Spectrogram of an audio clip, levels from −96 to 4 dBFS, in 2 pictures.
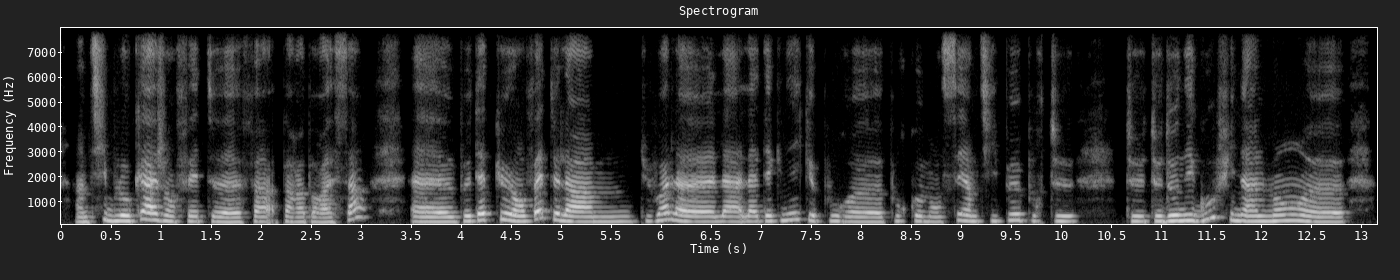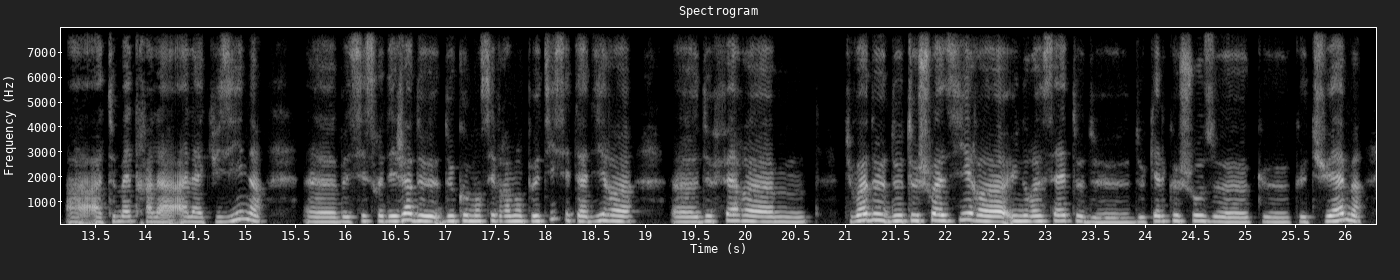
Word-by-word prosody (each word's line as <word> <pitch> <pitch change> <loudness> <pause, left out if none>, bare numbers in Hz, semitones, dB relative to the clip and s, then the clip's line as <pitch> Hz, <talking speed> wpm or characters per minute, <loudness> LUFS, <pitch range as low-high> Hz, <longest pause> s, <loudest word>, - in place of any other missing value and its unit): un 185 0 -3
petit 190 +8 -4
blocage, 230 +4 +6
en 215 -2 0
fait, 205 0 -5
heu, 185 -2 +2
fa 195 +2 -3
par 205 -2 -3
rapport 185 -1 -4
à 180 +1 -1
ça. 305 - -3 0.5
Heu, 190 -1 +2
peut-être 255 +5 +4
qu'en 240 -7 +4
fait 305 +7 +2
la, 200 -6 +5
mmh, 195 +1 -7
tu 210 - -11
vois 245 +5 +1
le 205 -6 +4
la 200 0 +1
la 205 0 0
technique 240 +3 -2
pour, 215 -2 -5
heu, 185 -1 0
pour 215 +3 -10
commencer 200 +2 -5
un 220 -2 +1
petit 215 +1 -9
peu 250 +3 -2
pour 215 -3 -12
te 210 -1 -2 0.5
te 210 -1 -2
te 210 +1 -1
donner 230 +3 +5
goût, 250 +11 -2
finalement, 230 - +1
heu, 190 -2 +1 0.4
à 190 -1 -7
à 185 - -3
te 205 - -12
mettre 205 0 -6
à 190 - -4
la - - -2
à 195 - -2
la 190 -1 -3
cuisine. 210 - -4 0.5
Heu, 185 -1 -1
beh, 190 0 -3
ce 190 +3 -5
serait 210 0 -4
déjà 210 +5 +4
de 210 -4 +4
de 215 +4 -1
commencer 220 0 -1
vraiment 215 0 0
petit. 215 +7 -2
C'est-à-dire, 225 -3 -2
heu 205 -2 +2 0.5
heu, 190 0 -2
de 210 +2 -2
faire 230 +1 -2
hem, 195 -2 0 0.4
tu - - -16
vois 235 +3 +5
de 255 -1 +2
de 225 0 +1
te 230 +1 0
choisir, 240 +2 +1
heu, 205 -1 +5
une 220 0 +2
recette 220 +1 -1
de 175 -3 -5
de 180 +2 -8
quelque 210 +4 -2
chose, 215 -1 -2
heu, 180 -2 -2
que 180 -2 -7
que 195 - -11
tu 190 +3 -4
aimes 225 -3 +3
210 Hz, 185 wpm, -23 LUFS, 195-225 Hz, 0.5 s, blocage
